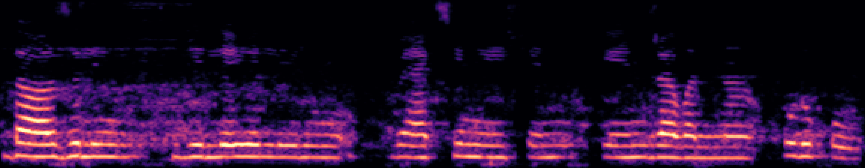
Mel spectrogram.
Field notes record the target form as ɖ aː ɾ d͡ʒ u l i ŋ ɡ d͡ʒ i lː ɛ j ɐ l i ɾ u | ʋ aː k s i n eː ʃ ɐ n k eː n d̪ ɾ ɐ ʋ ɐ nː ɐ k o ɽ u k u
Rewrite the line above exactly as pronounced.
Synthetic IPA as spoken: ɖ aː ɾ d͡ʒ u l i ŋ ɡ d͡ʒ i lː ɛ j ɐ lː i ɾ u | ʋ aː k s i n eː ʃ ɐ n k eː n d̪ ɾ ɐ ʋ ɐ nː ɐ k u ɽ u k u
